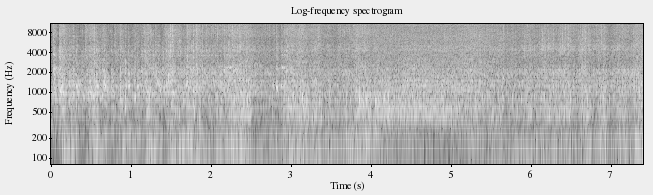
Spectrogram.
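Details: Porsche 911 2.8 RSR build, first start after chasing a no-spark cranking fault (the test light turned out to be faulty): engine runs lumpy and uneven, surging and stumbling instead of settling; rough running, smoke seen afterwards.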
